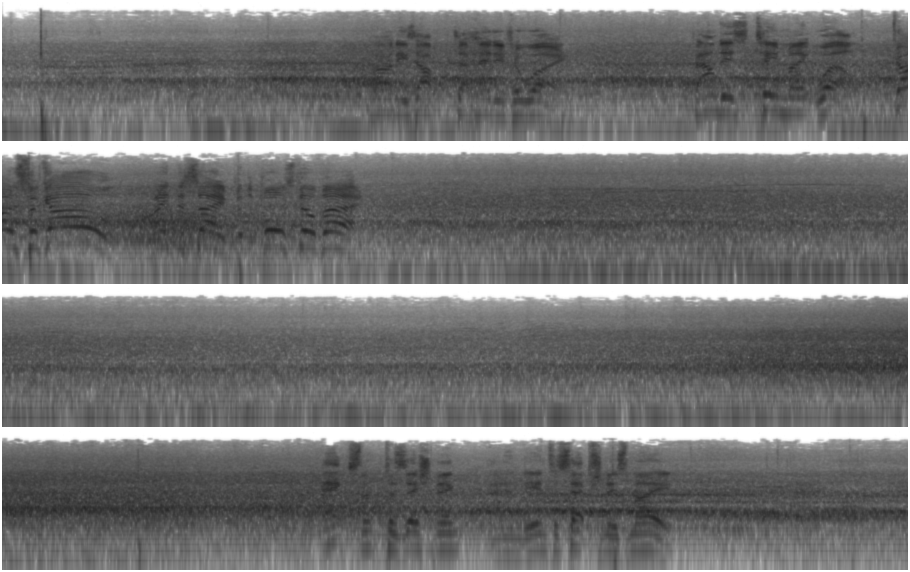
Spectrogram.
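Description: A large stadium crowd roars and murmurs steadily, swelling louder for a while.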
